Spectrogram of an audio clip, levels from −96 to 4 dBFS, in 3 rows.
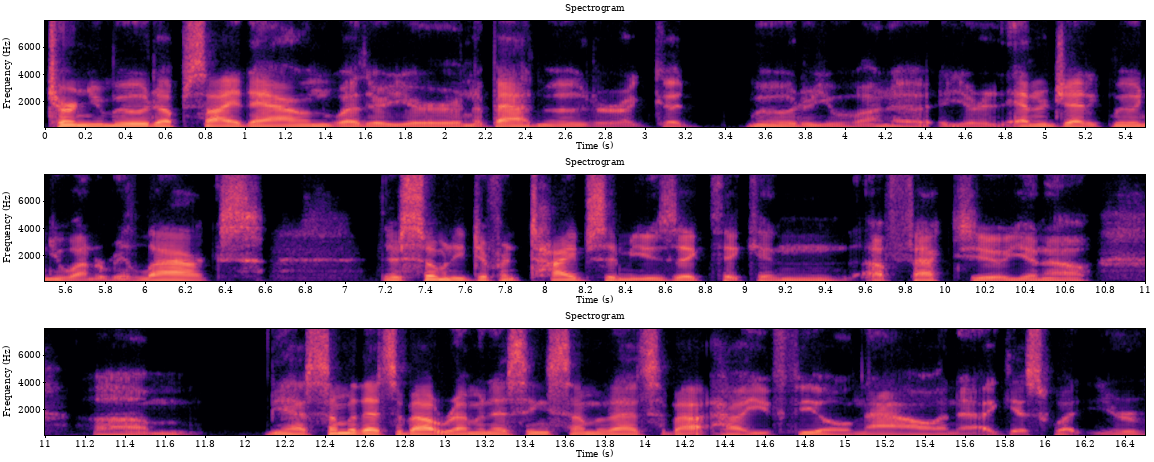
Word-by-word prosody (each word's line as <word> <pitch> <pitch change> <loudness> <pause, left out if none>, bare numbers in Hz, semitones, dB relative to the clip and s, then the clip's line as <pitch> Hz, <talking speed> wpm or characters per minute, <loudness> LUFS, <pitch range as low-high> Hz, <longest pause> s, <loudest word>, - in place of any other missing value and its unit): turn 140 -5 +7
your 110 -1 +2
mood 115 0 +5
upside 100 -2 +4
down, 100 +1 +3
whether 85 0 0
you're 90 0 -1
in 85 0 -3
a 80 - -7
bad 95 +2 +4
mood 100 -1 -5
or - - -7
a 80 - -9
good 95 +3 -7 0.3
mood 100 -1 -2
or - - -3
you 85 -1 -6
wanna 85 +2 -7
you're 85 -2 -8
in - - -7
an - - -15
energetic 105 -2 +1
mood, 110 -1 0
and 95 - -2
you 90 - -2
wanna 90 -1 -3
relax. 110 - +1 0.6
There's 100 -2 +2
so 125 - +5
many 110 -3 +3
different 100 -2 -3
types 120 -3 +2
of 100 - -1
music 90 0 -1
that 85 - -5
can 85 -1 -6
affect - - -2
you, 80 -2 +1
you 80 +1 -3
know. 80 0 -4 0.5
Um, 80 -1 -6 0.4
yeah, 135 +2 0
some 130 +1 +5
of 125 - +4
that's 120 -1 +6
about 110 0 +6
reminiscing, 105 0 +1
some 105 +2 0
of 105 - -2
that's 105 -2 0
about 90 0 0
how 100 +2 -2
you 90 -2 -4
feel 100 -2 -3
now 100 0 -3
and, 90 -1 -10
uh, - - -7
I - - -4
guess, - - -3
what - - -7
you're 95 -4 -10
95 Hz, 220 wpm, -27 LUFS, 85-105 Hz, 0.6 s, turn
